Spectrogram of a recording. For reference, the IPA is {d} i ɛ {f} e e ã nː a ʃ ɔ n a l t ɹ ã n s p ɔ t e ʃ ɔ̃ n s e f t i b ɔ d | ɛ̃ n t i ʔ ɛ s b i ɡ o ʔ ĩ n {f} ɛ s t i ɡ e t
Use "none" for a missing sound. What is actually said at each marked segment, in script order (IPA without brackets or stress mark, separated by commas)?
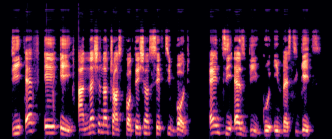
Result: d, f, v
